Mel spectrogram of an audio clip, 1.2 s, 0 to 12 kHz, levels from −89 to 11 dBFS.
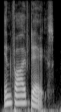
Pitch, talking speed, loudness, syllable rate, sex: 175 Hz, 145 wpm, -17 LUFS, 3.1 syllables/s, female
